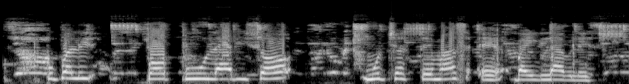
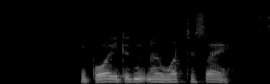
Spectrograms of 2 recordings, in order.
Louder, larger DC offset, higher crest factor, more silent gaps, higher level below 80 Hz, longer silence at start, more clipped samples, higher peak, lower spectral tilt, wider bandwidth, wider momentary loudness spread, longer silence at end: first, -12 LUFS vs -38 LUFS; neither; second, 12 dB vs 18 dB; neither; first, -52 dBFS vs -78 dBFS; second, 0.05 s vs 0.8 s; neither; first, 0 dBFS vs -20 dBFS; second, -2.5 dB/octave vs -7 dB/octave; second, 9.4 kHz vs 14 kHz; second, 5 LU vs 10 LU; second, 0 s vs 0.4 s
